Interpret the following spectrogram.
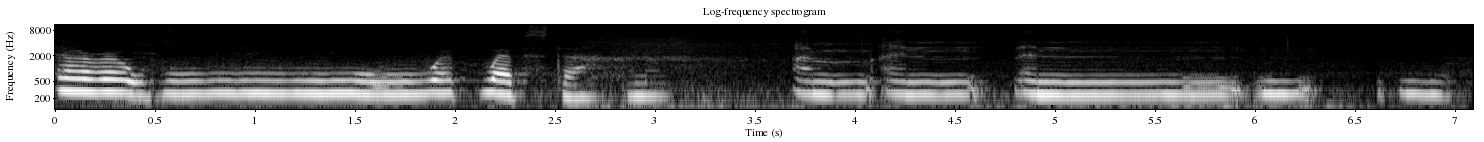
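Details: Woman who stammers, older footage from before a McGuire Programme course, trying to say her name with blocks, repetitions and visible tension; stuttering.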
